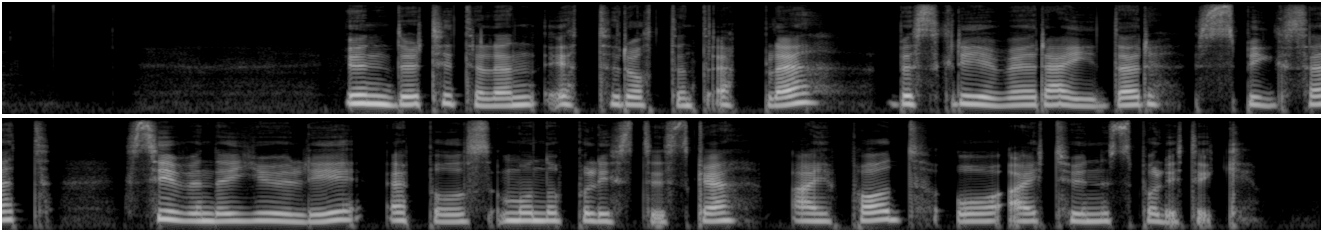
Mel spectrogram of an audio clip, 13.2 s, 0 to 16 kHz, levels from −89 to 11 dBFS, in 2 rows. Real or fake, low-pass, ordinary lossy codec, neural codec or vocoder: fake; 14.4 kHz; none; vocoder, 44.1 kHz, 128 mel bands every 256 samples, BigVGAN v2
